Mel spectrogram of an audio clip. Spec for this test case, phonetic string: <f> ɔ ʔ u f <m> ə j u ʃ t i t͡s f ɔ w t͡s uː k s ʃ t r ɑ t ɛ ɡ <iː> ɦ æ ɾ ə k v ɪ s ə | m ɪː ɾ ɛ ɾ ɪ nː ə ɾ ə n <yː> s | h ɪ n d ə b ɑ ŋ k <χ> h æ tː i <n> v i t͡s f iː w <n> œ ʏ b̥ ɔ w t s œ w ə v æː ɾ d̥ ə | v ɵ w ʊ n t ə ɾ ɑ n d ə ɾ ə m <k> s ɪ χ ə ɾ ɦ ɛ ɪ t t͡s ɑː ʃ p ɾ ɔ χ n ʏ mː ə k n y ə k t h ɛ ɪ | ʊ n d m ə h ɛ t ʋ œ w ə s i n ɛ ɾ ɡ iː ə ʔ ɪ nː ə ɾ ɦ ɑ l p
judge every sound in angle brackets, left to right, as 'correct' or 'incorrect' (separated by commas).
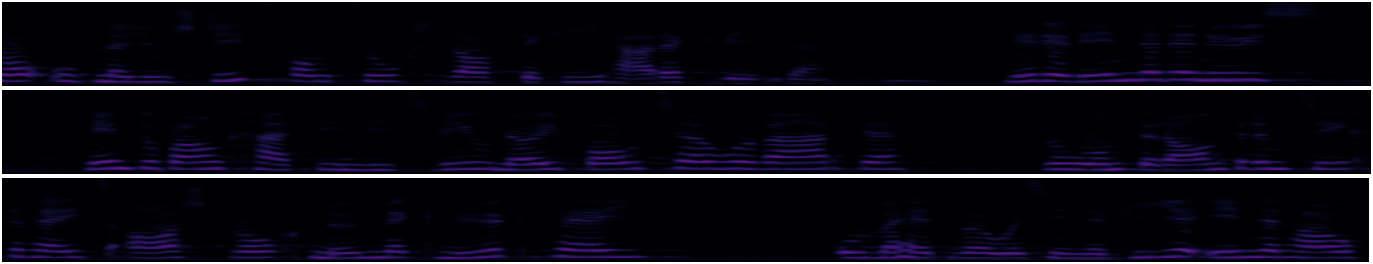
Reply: incorrect, incorrect, correct, correct, correct, correct, correct, incorrect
